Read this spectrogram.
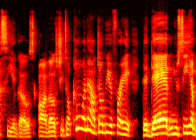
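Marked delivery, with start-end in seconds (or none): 1.4-2.6 high, gentle coaxing call. Retold or imitated. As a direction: coax a scared girl out of hiding, voice up high. Coaxing a hiding girl.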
